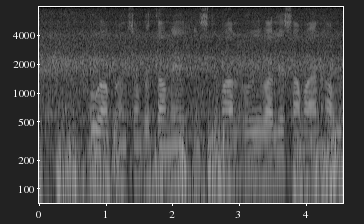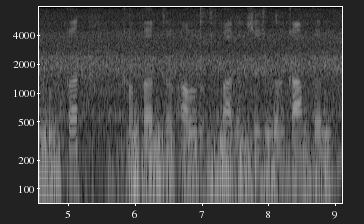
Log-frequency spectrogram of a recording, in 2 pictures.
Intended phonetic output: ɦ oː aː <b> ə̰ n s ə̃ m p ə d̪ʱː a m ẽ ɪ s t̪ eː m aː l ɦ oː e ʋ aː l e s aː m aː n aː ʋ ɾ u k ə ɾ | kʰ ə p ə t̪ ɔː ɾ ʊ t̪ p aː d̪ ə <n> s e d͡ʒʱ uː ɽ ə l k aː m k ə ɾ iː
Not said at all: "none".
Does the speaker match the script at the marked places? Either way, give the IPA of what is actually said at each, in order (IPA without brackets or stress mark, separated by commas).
p, n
